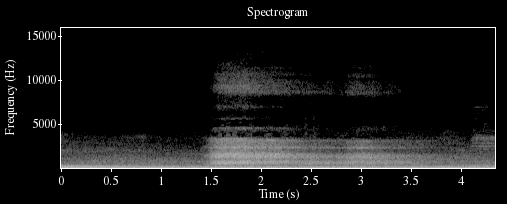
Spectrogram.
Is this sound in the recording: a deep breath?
yes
